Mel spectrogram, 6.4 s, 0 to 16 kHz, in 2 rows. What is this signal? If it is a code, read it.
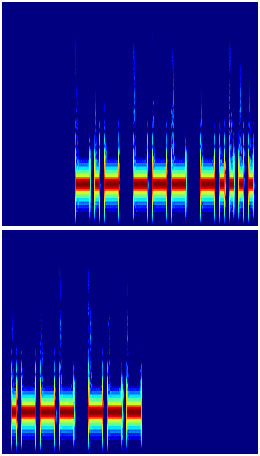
Morse code, heard as a keyed tone, about 20 wpm, 700 Hz. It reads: KO6JO
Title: Speed Racing - USA 2x2 Call Signs 17wpm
